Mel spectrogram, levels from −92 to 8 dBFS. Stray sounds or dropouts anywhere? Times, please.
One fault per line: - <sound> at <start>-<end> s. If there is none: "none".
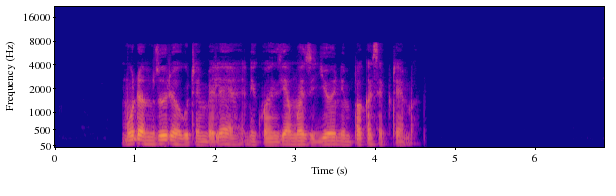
none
